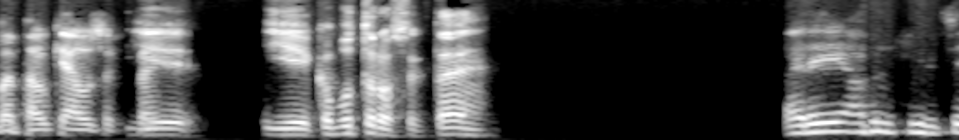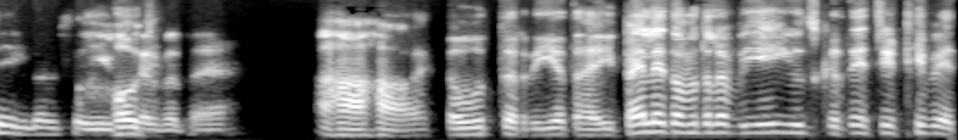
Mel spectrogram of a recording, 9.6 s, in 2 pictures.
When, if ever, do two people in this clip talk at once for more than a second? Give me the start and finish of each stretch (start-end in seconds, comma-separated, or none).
none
